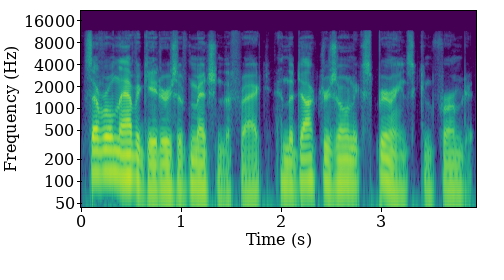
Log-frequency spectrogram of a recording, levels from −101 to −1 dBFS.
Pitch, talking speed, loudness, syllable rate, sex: 90 Hz, 195 wpm, -19 LUFS, 6.8 syllables/s, male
